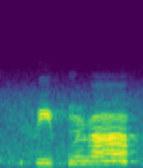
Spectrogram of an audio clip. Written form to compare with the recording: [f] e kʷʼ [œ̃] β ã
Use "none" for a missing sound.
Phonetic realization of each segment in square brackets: f, œ̃

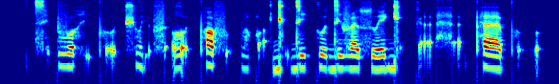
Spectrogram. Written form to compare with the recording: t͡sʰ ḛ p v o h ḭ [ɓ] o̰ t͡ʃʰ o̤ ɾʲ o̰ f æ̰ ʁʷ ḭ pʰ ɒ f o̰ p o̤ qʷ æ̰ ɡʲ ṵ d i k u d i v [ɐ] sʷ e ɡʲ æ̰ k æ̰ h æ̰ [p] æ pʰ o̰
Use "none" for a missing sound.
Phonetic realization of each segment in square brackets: pʰ, æ, pʰ

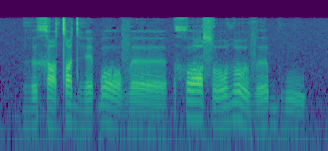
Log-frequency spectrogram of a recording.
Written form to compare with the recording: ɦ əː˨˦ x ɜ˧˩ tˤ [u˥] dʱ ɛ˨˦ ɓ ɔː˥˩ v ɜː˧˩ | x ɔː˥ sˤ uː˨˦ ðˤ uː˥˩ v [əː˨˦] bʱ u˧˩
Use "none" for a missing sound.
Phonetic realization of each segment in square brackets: u˥, əː˨˦

